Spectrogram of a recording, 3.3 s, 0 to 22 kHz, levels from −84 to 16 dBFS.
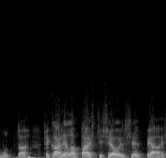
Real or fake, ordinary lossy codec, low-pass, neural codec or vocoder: real; AAC, 96 kbps; 14.4 kHz; none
